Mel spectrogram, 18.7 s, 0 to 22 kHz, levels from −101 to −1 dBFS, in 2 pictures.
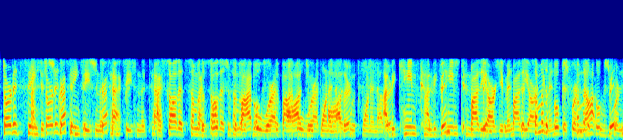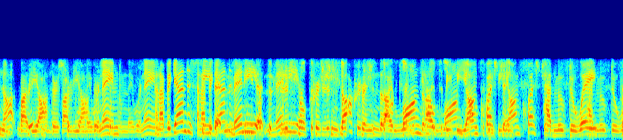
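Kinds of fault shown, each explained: Doubled audio track: throughout, a dry copy of the speech trails about 0.7 s behind, roughly 5 dB quieter, likely captured again by a slower path.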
